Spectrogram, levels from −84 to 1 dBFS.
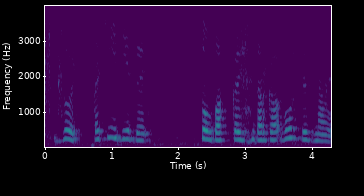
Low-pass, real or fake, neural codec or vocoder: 3.6 kHz; fake; codec, 16 kHz, 16 kbps, FunCodec, trained on LibriTTS, 50 frames a second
